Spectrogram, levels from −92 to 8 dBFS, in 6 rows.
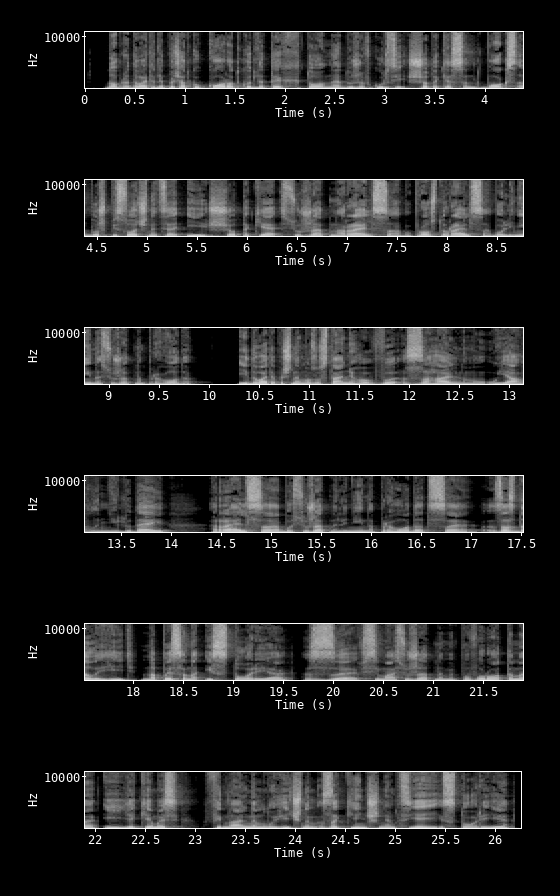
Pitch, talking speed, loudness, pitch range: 105 Hz, 135 wpm, -20 LUFS, 95-130 Hz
